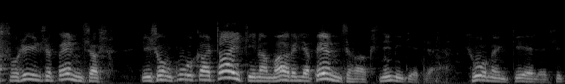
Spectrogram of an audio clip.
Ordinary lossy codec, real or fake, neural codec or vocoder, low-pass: AAC, 24 kbps; fake; autoencoder, 48 kHz, 128 numbers a frame, DAC-VAE, trained on Japanese speech; 19.8 kHz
